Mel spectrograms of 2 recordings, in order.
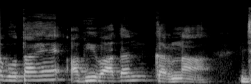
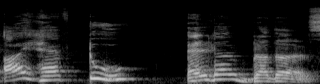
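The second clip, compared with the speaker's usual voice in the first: slow model sentence; much slower than usual. Shown as a demonstration. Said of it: "तो आप कहते हैं".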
